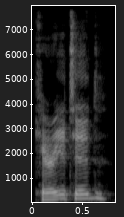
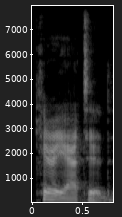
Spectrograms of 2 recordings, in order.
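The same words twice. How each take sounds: First: The vowel is said as a short 'uh'. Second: The vowel is said as an open 'ah'.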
